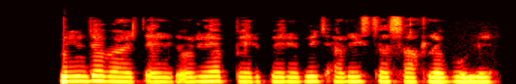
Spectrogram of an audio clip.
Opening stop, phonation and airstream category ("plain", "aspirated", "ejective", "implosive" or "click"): plain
